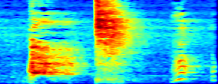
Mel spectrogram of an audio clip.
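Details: A pet dog called Bull barks at a thief: two loud, harsh broadband barks about half a second apart, followed by a short rising whine-like sound.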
